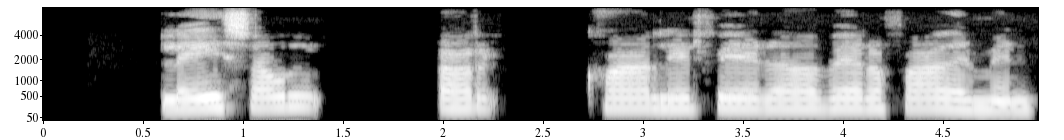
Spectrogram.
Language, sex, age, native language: Icelandic, male, 12, Icelandic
